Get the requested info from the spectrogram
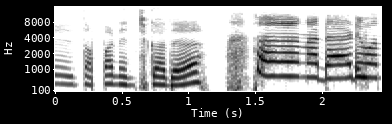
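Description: A high-pitched cartoon character voice speaking in quick phrases, with a held, rising-and-falling note near the end.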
